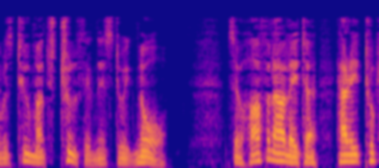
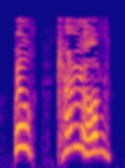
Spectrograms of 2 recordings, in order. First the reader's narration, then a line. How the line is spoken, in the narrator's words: said Professor Trelawney loudly, her voice high-pitched and somewhat hysterical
